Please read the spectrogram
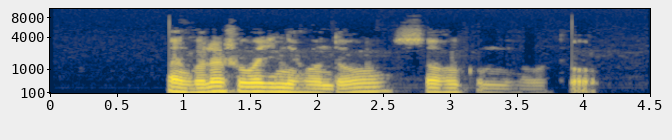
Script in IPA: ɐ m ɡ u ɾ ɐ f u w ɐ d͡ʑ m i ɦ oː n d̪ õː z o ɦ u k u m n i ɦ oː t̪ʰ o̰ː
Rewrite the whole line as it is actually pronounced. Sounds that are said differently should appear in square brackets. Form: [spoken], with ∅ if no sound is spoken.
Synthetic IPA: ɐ [ŋ] ɡ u [l] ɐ [ʂ] u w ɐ d͡ʑ [n] i ɦ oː n d̪ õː [s] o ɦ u k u m n i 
